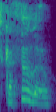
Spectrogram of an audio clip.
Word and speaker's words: Cthulhu: It's Cthulhu is how I pronounce it.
